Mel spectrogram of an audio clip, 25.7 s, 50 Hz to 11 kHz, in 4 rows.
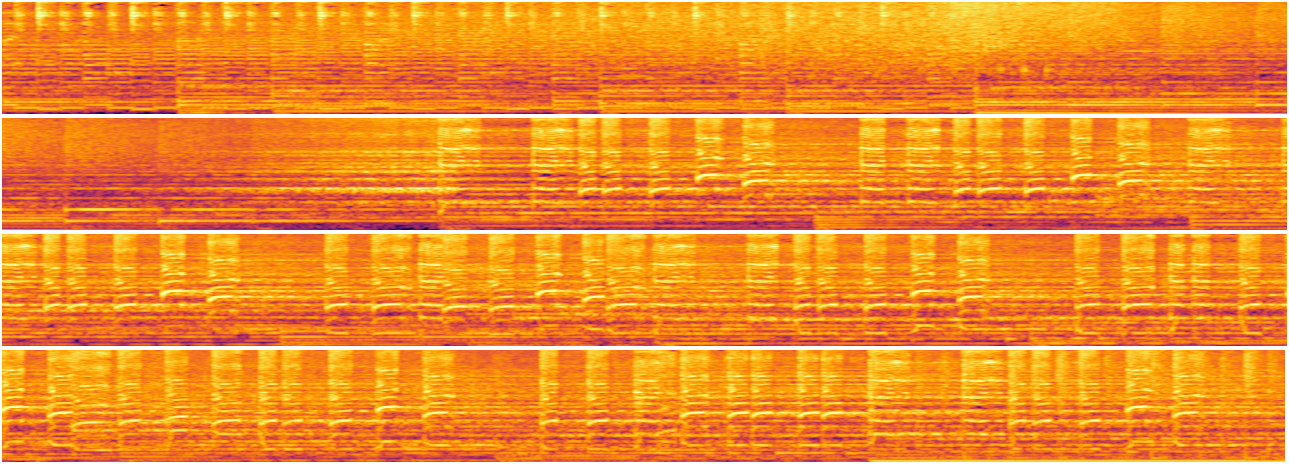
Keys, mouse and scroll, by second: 1.0-2.0 drag, 2.2 d, 2.9 Return, 4.0-4.8 typing, 5.3 Return, 6.2-6.8 typing, 7.5 Return, 8.7 Return, 9.6 Return, 10.9-11.6 scroll, 13.2 click, 14.0 click, 14.9-16.1 drag, 16.6 click, 17.6 click, 17.9-18.6 scroll, 18.6 Escape, 20.0-21.0 drag, 22.3-24.7 typing, 23.9 Return.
